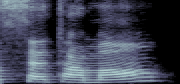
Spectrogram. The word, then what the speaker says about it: Saint-Amand: Counselor Jean Saint-Amand, District 16. Oh, I got to commend you on your pronunciation. I'm Yes, Francophone, so I went Francophone. Is this correct to pronounce in French?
